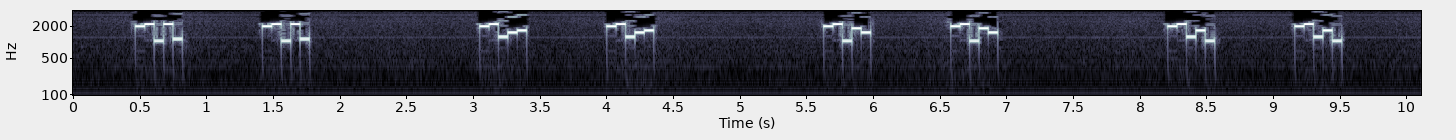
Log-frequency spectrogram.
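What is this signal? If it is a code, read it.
Five-tone selective call (ZVEI), heard as quick runs of five tones, tones of about 70 ms. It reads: 89192 89192 89356 89356 89175 89175 89361 89361
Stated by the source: ZVEI five-tone selective call received on an SDR.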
